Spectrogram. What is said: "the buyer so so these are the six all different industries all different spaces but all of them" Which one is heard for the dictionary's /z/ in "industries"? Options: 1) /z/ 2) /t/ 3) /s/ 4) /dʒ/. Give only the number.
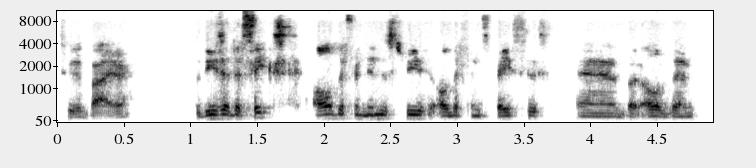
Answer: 1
